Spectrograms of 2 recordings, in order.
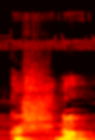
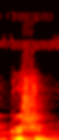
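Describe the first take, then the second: First: The word ends with a full final vowel. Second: The word ends on a consonant, vowel dropped. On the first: This is the Sanskrit form. "they don't say Krishna" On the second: This is the Hindi form. "they're used to cutting all of the vowels off the end"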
